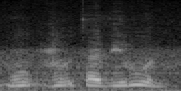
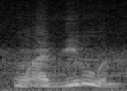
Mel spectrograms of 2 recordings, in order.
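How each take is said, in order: First: A separate t sound comes before the dh. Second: The t sound merges into a doubled dh. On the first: "ta ni muta'adzirun, mu'tadzirun" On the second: "maka diidghamkan padanya, maka jadilah mu'adzirun"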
